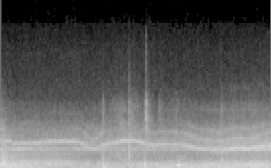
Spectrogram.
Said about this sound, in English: I hear something. Sounds like a plane.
